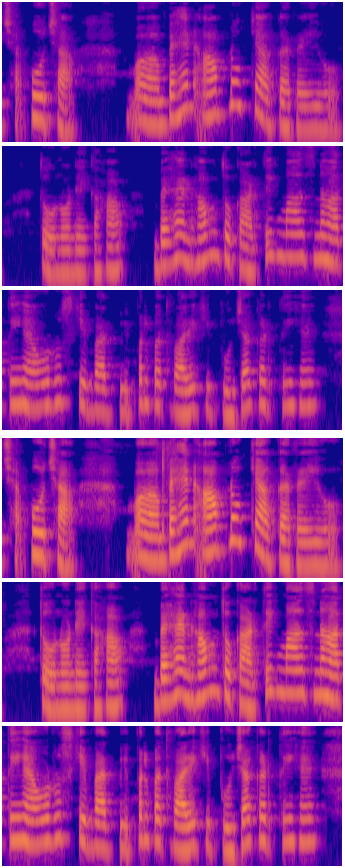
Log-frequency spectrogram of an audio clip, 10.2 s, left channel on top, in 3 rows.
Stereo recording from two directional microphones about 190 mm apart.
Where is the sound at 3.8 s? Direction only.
30° right (ahead or behind).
